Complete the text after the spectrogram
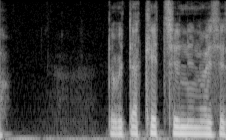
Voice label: "cetyn", Welsh

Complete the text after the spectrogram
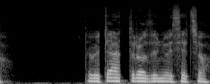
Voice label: "adrodd", Welsh

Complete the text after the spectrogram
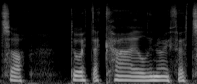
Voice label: "cael", Welsh

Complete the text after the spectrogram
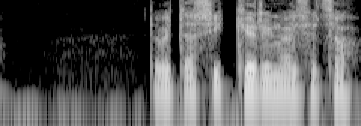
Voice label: "sicr", Welsh

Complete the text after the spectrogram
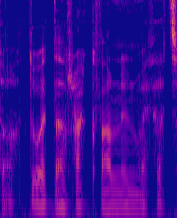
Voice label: "ragfarn", Welsh

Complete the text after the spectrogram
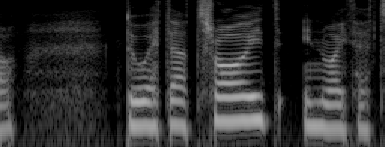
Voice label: "troed", Welsh

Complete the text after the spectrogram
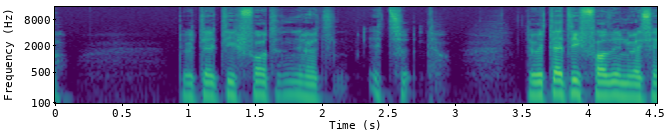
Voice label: "diffodd", Welsh

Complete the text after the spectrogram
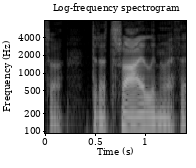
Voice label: "traul", Welsh

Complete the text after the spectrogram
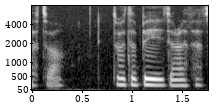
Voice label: "byd", Welsh

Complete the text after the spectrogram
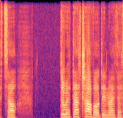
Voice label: "trafod", Welsh

